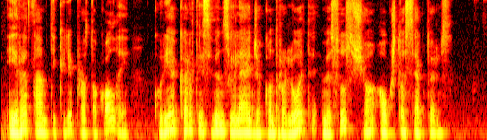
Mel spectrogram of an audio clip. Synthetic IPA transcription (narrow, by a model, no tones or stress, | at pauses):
iːɾɐt̪ɐˑmt̪ʲɪkɾʲɪpɾɔt̪ɔkɔlˠɐɪ | kʰʊɾʲiɛkɐɾt̪ɐɪsʋʲɪnˑsʊɪlʲæˑɪd͡ʒʲɛkɔnt̪ɾɔlʲuɔt̪ʲɪʋʲɪsʊsʃʲo̰ːʔɐʊkʃt̪oːsʲɛkt̪oɾʲʊs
